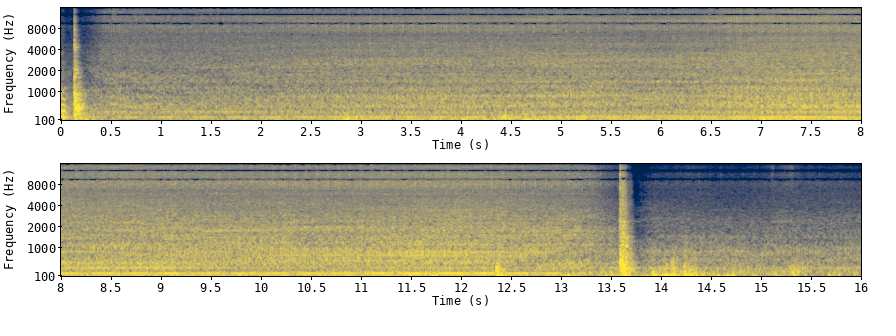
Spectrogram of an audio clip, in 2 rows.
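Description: Lexus RX 350h's 2.5-litre four-cylinder hybrid petrol engine idling with a steady, even hum and no odd noises, growing slowly louder. Near the end a single sharp knock as the bonnet is shut, then the hum drops away.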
